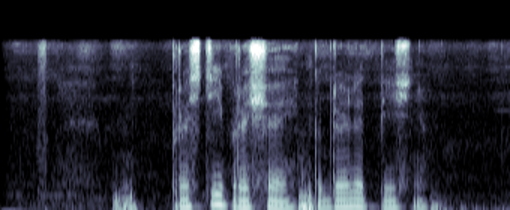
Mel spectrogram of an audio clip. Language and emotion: Russian, sad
